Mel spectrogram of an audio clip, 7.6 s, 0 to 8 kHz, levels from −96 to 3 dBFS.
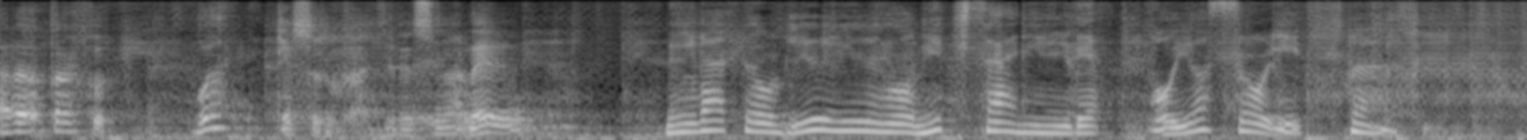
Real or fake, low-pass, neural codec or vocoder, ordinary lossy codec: fake; none; codec, 16 kHz, 1 kbps, FunCodec, trained on Chinese and English, 50 frames a second; none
